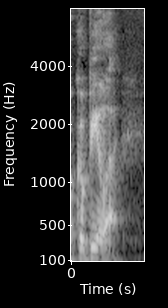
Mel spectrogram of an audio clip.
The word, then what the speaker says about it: Gubila: and that monster is called Gubilon. Let me make sure I'm pronouncing that right. Oh, Gubila. Gubila. G-U-B-I-L-A.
